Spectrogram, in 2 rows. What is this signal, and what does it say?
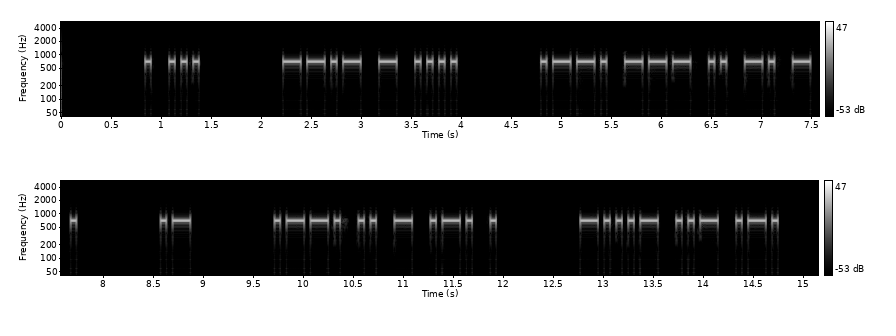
Morse code, heard as a keyed tone, about 20 wpm, 700 Hz. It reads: ES QTH POINTE A PITRE <BT> UR
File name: UK MASTER QSOs TRAINING / 20WPM / UK MASTER QSOs 0034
